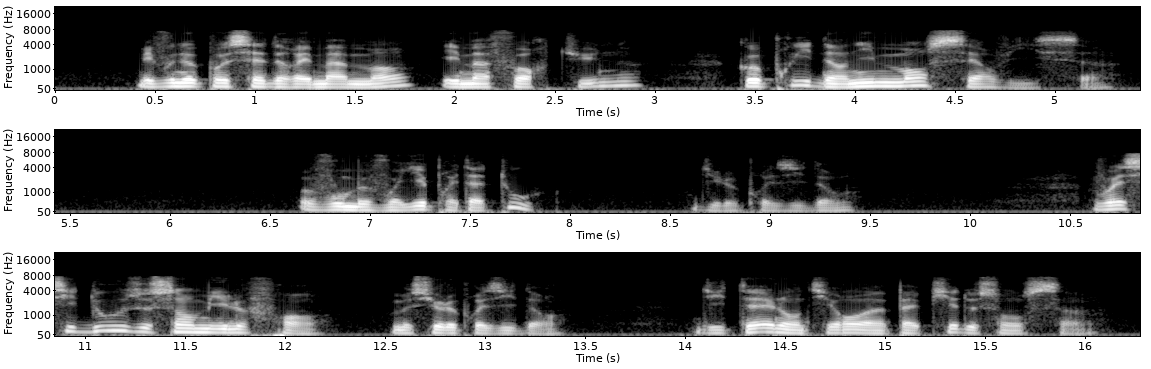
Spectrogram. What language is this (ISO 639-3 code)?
fra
